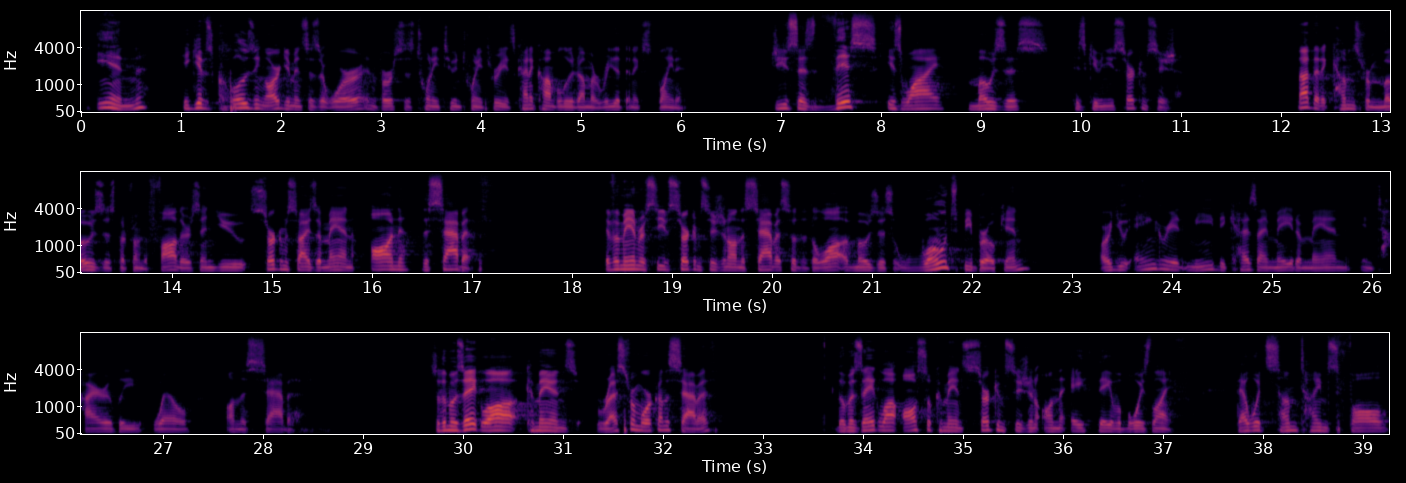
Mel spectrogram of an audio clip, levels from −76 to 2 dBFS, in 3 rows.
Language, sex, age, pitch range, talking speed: English, male, 30-49, 115-150 Hz, 175 wpm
